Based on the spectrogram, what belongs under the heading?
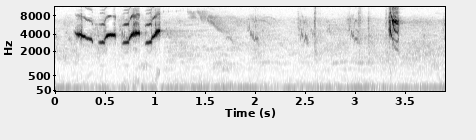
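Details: Tuí tuí style song of a caged double-collared seedeater, played to stimulate other seedeaters: four quick, high slurred whistles in about one second, then quiet with soft faint chips and one sharp high note near the end.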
